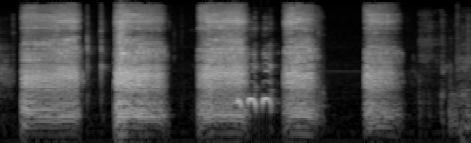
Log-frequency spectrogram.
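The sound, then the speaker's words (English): A voice imitates a Gatling gun in five loud, harsh, rattling bursts separated by short pauses, each a gritty rapid-fire buzz produced from the throat. “I've practiced so much on my Gatlin gun noises.”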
